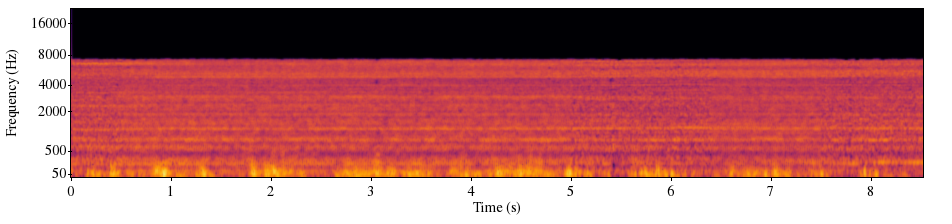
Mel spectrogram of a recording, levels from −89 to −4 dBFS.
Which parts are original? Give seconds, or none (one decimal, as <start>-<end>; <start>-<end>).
0.0-0.5; 5.0-6.4; 7.5-8.5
